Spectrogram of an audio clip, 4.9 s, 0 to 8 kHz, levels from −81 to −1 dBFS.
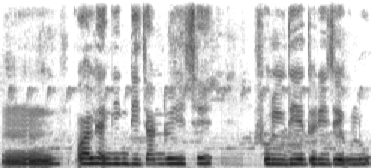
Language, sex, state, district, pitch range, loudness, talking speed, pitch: Bengali, female, Tripura, West Tripura, 220-240 Hz, -16 LUFS, 110 wpm, 230 Hz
